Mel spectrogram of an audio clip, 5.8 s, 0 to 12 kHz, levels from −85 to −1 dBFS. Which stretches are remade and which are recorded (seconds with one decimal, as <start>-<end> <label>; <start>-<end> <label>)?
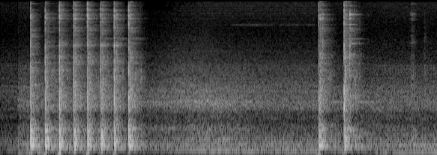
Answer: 0.0-0.7 recorded; 0.7-4.2 remade; 4.2-5.8 recorded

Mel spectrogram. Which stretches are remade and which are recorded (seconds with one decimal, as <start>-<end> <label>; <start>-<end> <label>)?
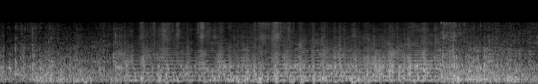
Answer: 0.0-1.2 recorded; 1.2-4.4 remade; 4.4-5.4 recorded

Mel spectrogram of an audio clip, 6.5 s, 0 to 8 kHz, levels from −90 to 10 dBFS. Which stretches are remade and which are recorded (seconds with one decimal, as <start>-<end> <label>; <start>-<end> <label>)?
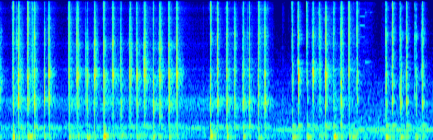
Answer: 0.0-4.1 remade; 4.1-4.7 recorded; 4.7-5.3 remade; 5.3-6.5 recorded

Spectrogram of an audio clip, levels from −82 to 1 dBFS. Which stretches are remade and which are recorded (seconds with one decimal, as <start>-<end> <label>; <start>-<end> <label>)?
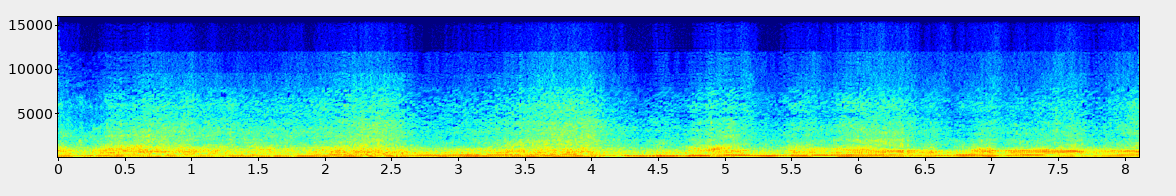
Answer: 0.0-0.4 recorded; 0.4-1.8 remade; 1.8-2.9 recorded; 2.9-7.2 remade; 7.2-8.1 recorded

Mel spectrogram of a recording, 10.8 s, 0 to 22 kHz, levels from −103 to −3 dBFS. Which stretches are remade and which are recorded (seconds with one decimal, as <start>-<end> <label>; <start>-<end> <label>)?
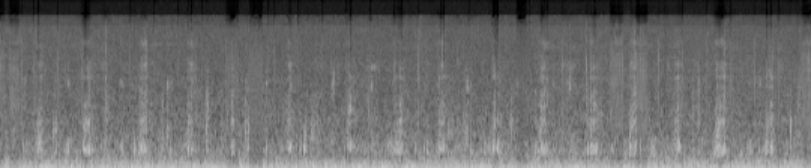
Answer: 0.0-1.5 remade; 1.5-5.2 recorded; 5.2-6.0 remade; 6.0-7.2 recorded; 7.2-10.8 remade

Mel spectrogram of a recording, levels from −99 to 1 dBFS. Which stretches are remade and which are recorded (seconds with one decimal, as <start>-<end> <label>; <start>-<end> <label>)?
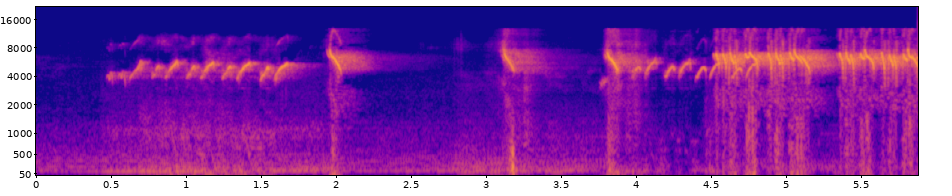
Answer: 0.0-0.7 recorded; 0.7-1.6 remade; 1.6-2.8 recorded; 2.8-4.4 remade; 4.4-5.9 recorded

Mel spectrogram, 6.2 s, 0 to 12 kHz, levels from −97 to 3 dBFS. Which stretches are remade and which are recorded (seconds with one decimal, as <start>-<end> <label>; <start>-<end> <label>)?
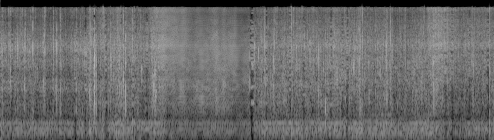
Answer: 0.0-2.0 recorded; 2.0-3.1 remade; 3.1-6.2 recorded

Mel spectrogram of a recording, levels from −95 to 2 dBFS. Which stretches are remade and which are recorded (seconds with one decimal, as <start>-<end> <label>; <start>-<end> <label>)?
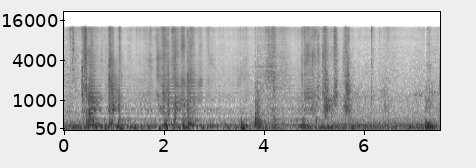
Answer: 0.0-0.5 recorded; 0.5-3.7 remade; 3.7-4.4 recorded; 4.4-5.0 remade; 5.0-7.5 recorded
